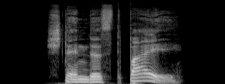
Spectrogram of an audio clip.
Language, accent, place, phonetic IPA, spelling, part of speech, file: German, Germany, Berlin, [ˌʃtɛndəst ˈbaɪ̯], ständest bei, verb, De-ständest bei.ogg
- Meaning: second-person singular subjunctive II of beistehen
